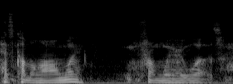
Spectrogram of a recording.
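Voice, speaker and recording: A man speaks with a very deep, low voice that is somewhat breathy, his intonation fairly even. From US South, Louisiana (Baton Rouge). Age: 50s. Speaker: pastor and podcast host. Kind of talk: interview podcast.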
